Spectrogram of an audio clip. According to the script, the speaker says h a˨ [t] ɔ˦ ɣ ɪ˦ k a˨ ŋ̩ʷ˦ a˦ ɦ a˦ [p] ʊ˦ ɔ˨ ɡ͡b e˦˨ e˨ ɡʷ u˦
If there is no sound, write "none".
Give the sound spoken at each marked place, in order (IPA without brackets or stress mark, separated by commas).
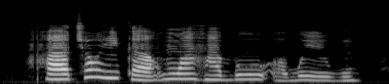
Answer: t͡ʃ, b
